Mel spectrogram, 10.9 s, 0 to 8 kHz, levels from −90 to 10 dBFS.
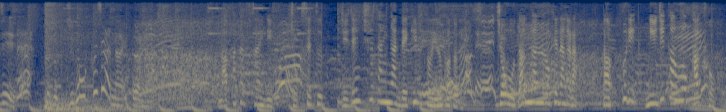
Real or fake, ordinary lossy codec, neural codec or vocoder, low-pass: real; none; none; 7.2 kHz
